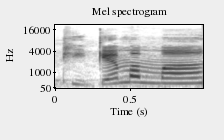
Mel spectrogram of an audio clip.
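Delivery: put-on high child-like prompt. Shown as a demonstration. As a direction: model the line for the toddler. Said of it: "बोलो".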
